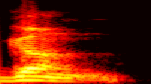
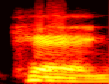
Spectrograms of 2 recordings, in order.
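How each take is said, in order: First: The name is said with a Korean pronunciation. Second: The name is said with an American pronunciation. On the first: "in Korean it's pronounced Gung" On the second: "Americans usually pronounce it Kang"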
